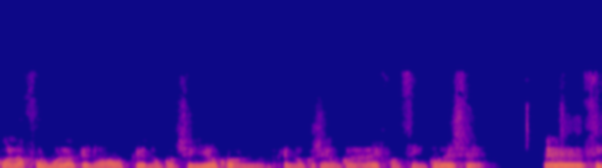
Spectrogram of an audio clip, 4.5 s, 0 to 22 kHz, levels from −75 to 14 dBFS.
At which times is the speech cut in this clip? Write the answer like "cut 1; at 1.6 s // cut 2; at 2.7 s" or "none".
cut 1; at 2.1 s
